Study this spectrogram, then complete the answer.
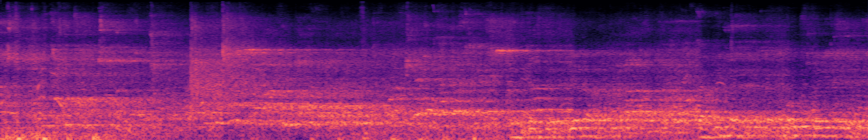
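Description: A handball bounces on the floor.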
